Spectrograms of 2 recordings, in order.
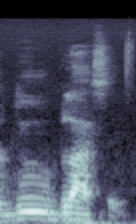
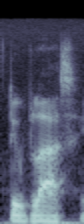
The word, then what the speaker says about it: DuBlase: And that was my first question because I was like, all right, how you say it? I want to make sure I say it correctly. – Right. – So DuBlase. – DuBlase. Yep.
